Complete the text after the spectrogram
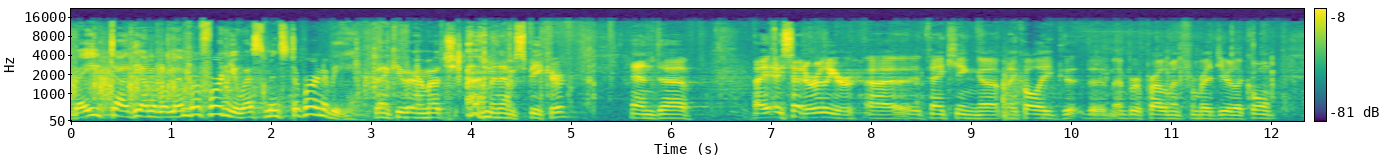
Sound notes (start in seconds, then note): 2.5 applause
